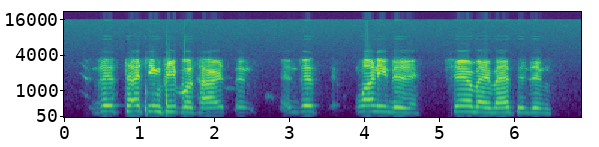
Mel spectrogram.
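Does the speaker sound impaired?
Yes: cerebral palsy; brain cannot reliably direct muscles.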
